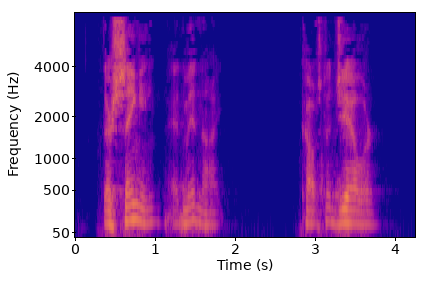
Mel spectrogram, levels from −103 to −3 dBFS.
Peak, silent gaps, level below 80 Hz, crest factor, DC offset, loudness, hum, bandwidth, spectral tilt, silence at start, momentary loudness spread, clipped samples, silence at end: -24 dBFS; 2.16-2.20 s, 2.39-2.71 s; -70 dBFS; 22 dB; under 0.1%; -42 LUFS; none; 7.8 kHz; -4 dB/octave; 0.35 s; 20 LU; under 0.1%; 0.5 s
